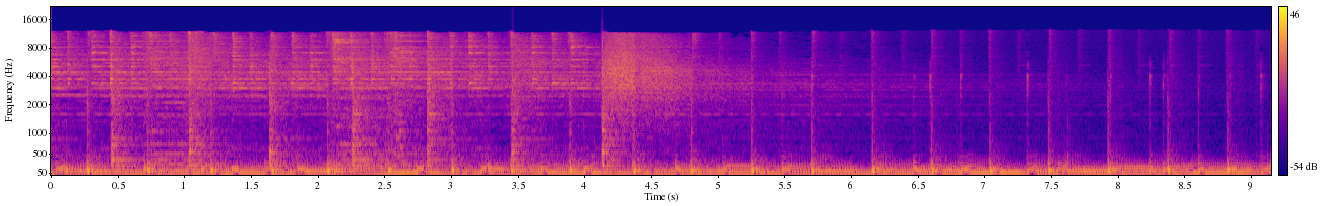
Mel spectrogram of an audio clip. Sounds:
drum kit, bass drum, snare drum, drum roll, drum, percussion, rimshot

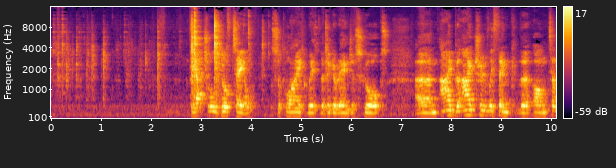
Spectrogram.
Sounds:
speech, inside a small room

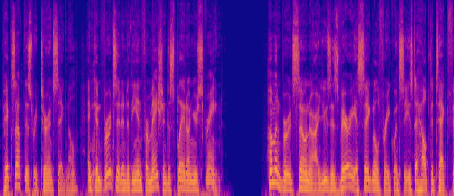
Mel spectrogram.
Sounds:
speech

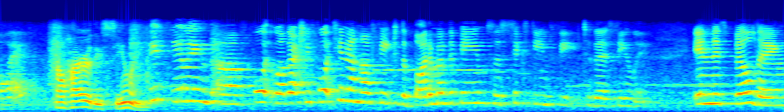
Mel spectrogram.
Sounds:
conversation, speech, female speech

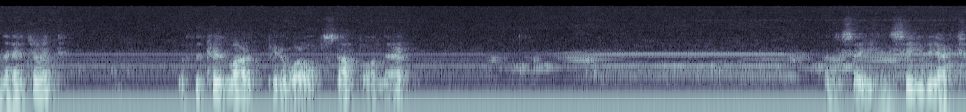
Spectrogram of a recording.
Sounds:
speech

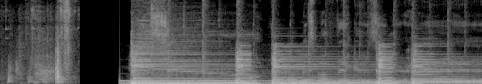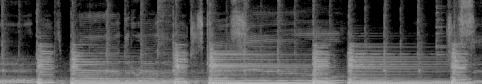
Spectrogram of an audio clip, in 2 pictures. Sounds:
music, musical instrument

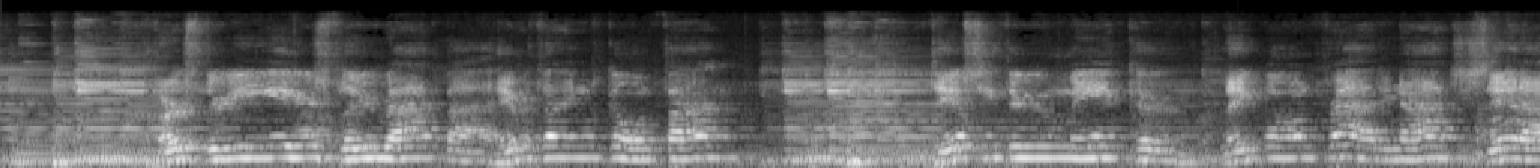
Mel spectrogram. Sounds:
music

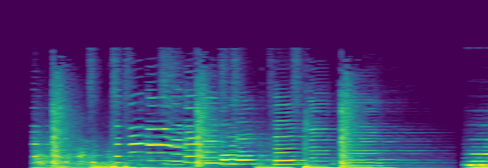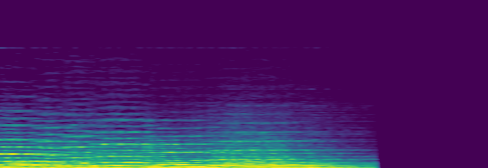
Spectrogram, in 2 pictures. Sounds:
music

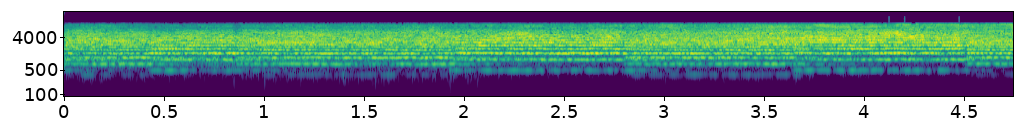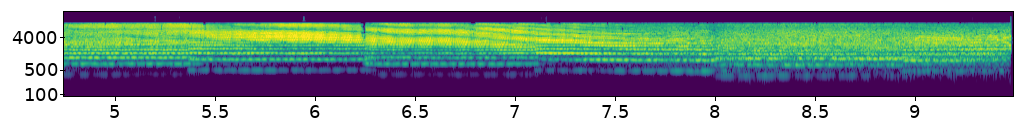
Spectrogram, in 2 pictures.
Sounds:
vehicle

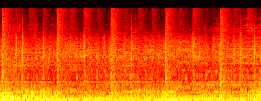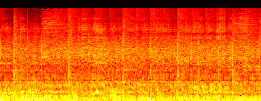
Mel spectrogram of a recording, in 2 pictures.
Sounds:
music, speedboat

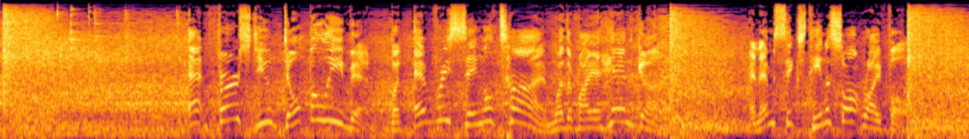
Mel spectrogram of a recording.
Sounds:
speech, chink

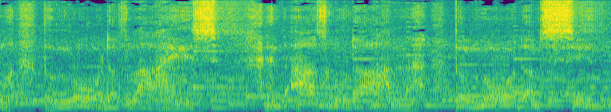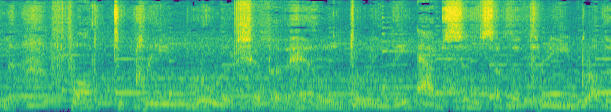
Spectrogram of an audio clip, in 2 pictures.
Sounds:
speech, music

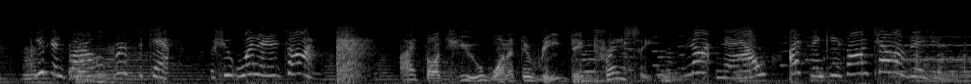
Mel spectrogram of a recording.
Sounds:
music, speech

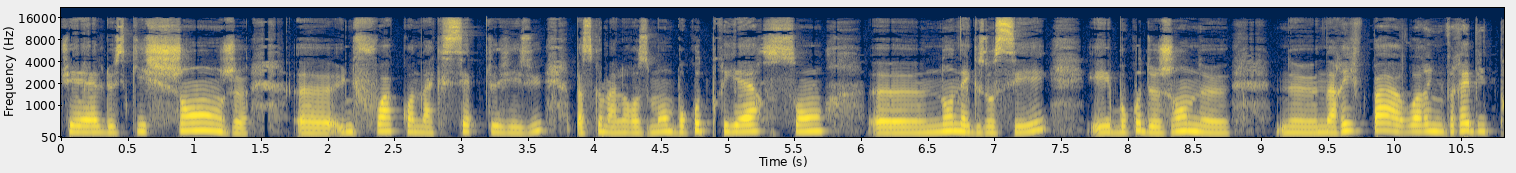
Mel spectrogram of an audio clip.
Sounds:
speech

